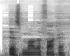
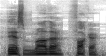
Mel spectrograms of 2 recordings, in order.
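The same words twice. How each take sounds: First: Low, soft curse to yourself; quiet, lowered grudging realization; retold inner curse. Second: "This motherfucker" slowly, word by word; slow, weighty "This motherfucker"; drawn-out emphatic curse. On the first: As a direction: say it under your breath. Retold inner curse, then repeated slower. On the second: Retold or imitated. Repeats the inner curse for emphasis.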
